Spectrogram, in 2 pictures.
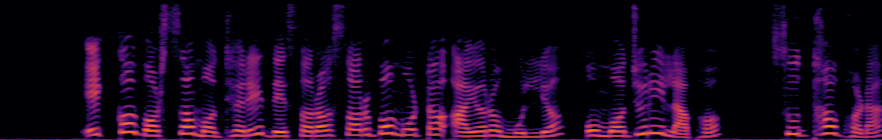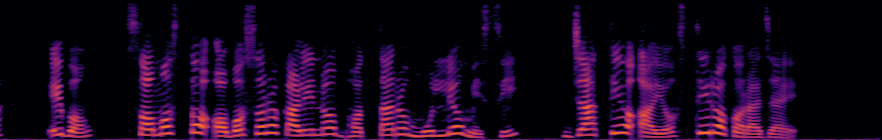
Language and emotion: Odia, neutral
